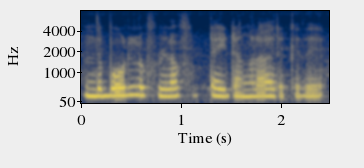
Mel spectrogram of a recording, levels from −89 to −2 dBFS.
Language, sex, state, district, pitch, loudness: Tamil, female, Tamil Nadu, Kanyakumari, 230 Hz, -15 LUFS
